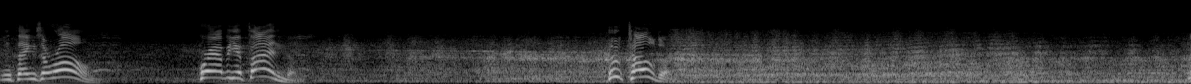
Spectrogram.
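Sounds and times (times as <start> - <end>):
speech: 0.0 - 1.1, 2.0 - 3.1, 6.1 - 7.1
low-flying airplane engine roaring overhead: 0.0 - 11.9.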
